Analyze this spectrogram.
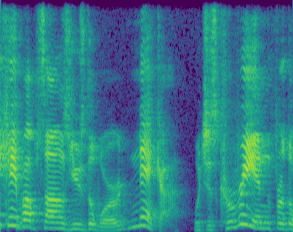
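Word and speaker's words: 네가: Plus, it's not even pronounced like the N-word. The N-word has a hard G like ga, while the Korean G is like a mix of a G and a K.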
